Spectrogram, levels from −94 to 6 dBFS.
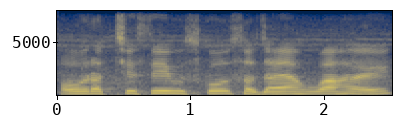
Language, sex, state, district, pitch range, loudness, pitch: Hindi, female, Maharashtra, Gondia, 195-215 Hz, -16 LUFS, 200 Hz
